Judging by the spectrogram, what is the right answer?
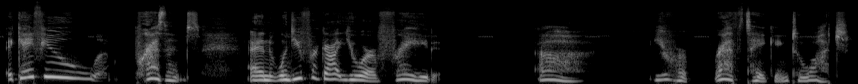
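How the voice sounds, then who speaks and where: A woman's voice: mid-range voice, expressive, takes it slowly, breathy edge, no room sound. A woman playing an earnest, frustrated wife and mother in an audio drama, pleading and heartfelt. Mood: tender, encouraging.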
